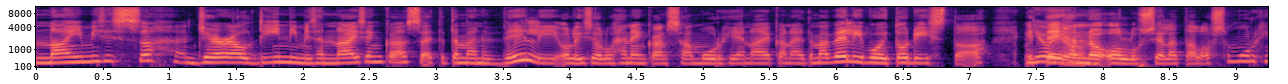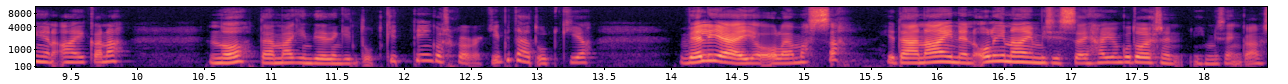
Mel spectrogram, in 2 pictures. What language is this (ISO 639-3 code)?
fin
